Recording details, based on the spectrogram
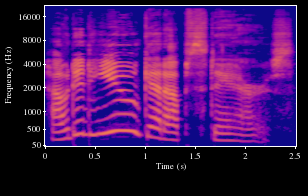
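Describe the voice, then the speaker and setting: A woman's voice: high-pitched, huge pitch swings, extremely slow, no echo, heavily acted. A woman voicing a puzzled, kindly male night watchman in a storybook, exclaiming and questioning. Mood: friendly surprise.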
